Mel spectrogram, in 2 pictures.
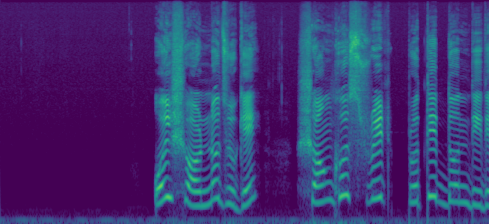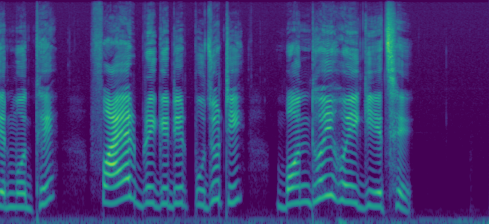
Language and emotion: Bengali, neutral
